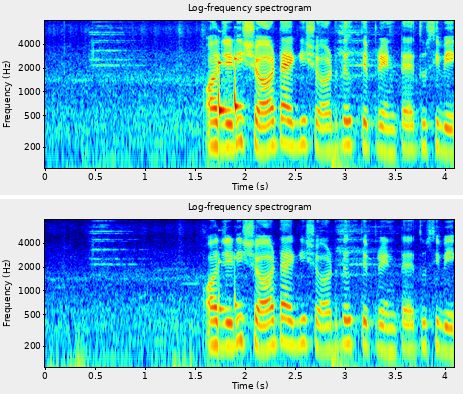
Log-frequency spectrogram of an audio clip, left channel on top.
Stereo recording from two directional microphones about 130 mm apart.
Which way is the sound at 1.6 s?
15° right (ahead or behind).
